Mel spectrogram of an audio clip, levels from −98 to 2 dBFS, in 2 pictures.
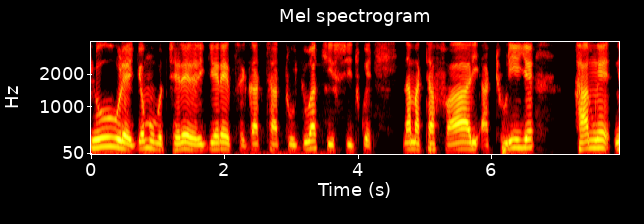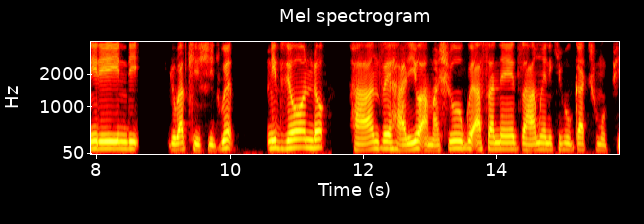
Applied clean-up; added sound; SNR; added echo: neural mask model Resemble Enhance denoiser.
